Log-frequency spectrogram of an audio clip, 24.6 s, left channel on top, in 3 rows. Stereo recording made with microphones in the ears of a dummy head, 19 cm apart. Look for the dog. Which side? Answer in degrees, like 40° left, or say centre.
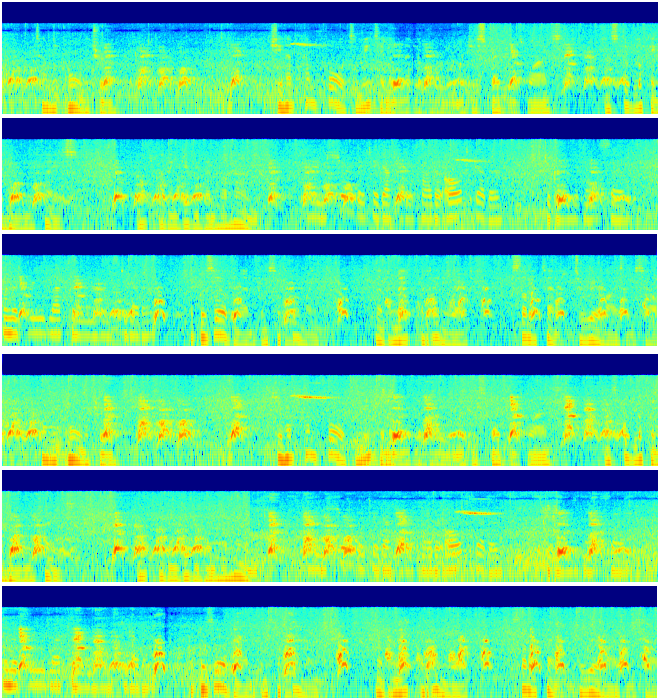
40° right.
